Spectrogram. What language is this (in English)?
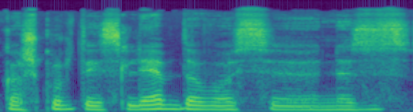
Lithuanian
